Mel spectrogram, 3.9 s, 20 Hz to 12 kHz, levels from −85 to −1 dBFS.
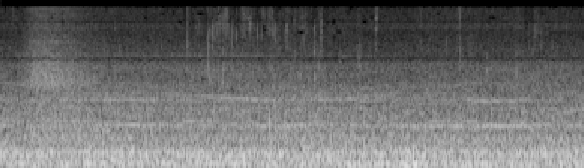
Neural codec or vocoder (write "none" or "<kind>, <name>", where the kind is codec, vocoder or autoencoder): none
